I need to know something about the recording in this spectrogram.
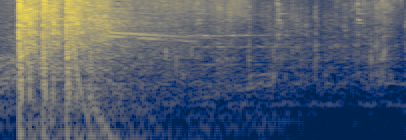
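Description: Electric crackling sparks around a machine.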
